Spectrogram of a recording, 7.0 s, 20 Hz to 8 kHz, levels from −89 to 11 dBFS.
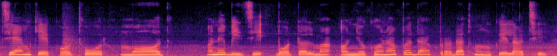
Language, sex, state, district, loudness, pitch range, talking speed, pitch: Gujarati, female, Gujarat, Valsad, -13 LUFS, 230-250 Hz, 110 wpm, 235 Hz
